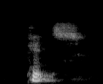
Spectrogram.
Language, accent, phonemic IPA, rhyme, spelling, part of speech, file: English, Southern England, /pɪts/, -ɪts, pits, noun / verb, LL-Q1860 (eng)-pits.wav
- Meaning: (noun) plural of pit; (verb) third-person singular simple present indicative of pit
